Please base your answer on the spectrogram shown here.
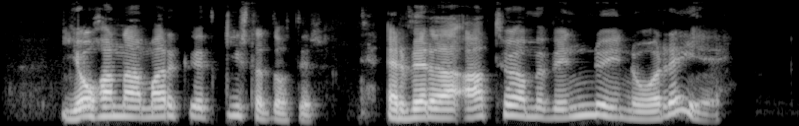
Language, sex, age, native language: Icelandic, male, 18-19, Icelandic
